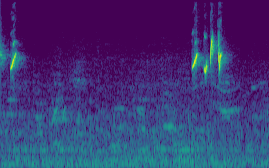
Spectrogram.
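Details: Moroccan goldfinch: one clear high chirp, a pause, then a rapid run of four bright, tinkling notes, with faint low background hum.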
